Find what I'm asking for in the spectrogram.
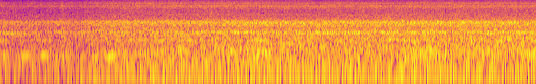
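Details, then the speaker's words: Chevrolet Agile with new coil, plug wires and spark plugs, idling after the timing belt job: even, steady idle with no stumble; the misfire has stopped. "O carro parou de falhar. O carro parou. Não falha mais, não tem fraqueza, certo?"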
